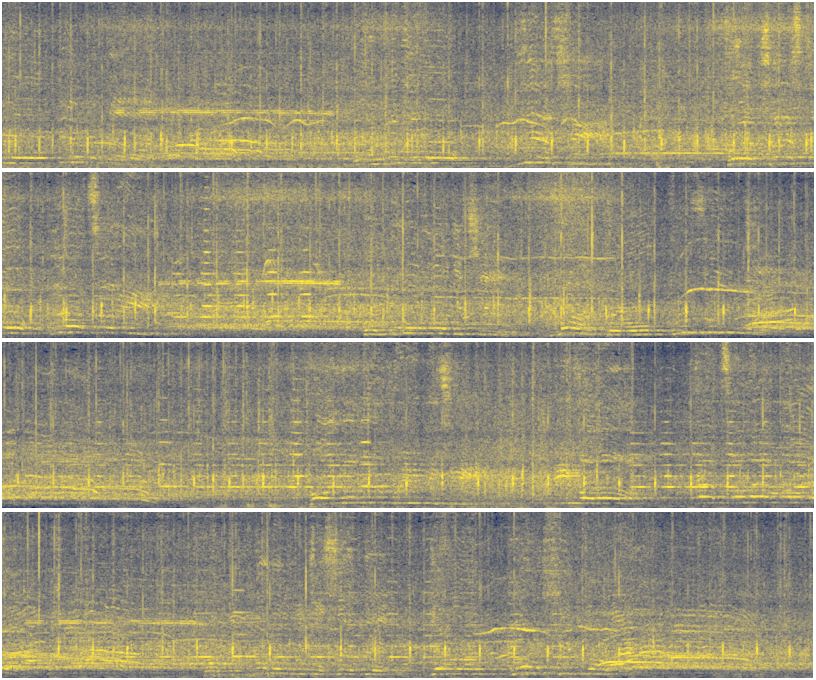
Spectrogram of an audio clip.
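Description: Arena crowd cheering and applauding over loud PA music with a pulsing bass beat, while an amplified announcer's voice calls out the players' names during the starting-lineup introductions. The bass drops out for several seconds about a quarter of the way in and comes back past the middle.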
